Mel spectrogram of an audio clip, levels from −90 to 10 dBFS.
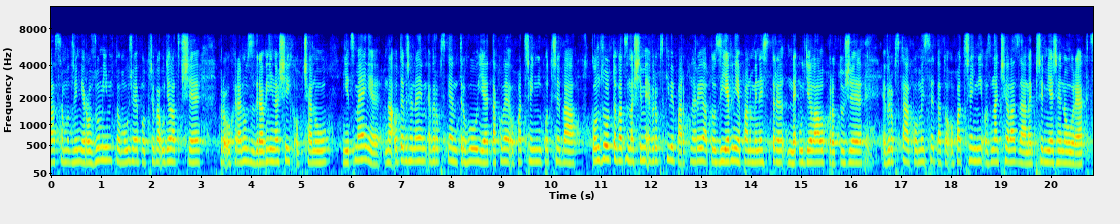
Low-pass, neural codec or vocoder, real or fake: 7.2 kHz; codec, 16 kHz, 4.8 kbps, FACodec; fake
